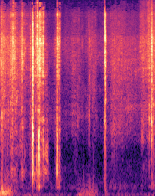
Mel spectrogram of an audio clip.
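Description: Fabric rustles and brushes very close by.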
